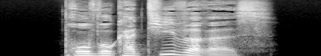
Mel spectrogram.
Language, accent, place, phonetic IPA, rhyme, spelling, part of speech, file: German, Germany, Berlin, [pʁovokaˈtiːvəʁəs], -iːvəʁəs, provokativeres, adjective, De-provokativeres.ogg
- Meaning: strong/mixed nominative/accusative neuter singular comparative degree of provokativ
